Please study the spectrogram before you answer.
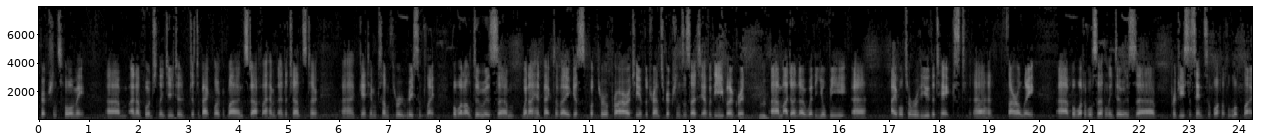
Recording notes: Morning Chat in Boulder Creek. There is a variety of background noise through this chat but it was the nature of the outdoor recording setting.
